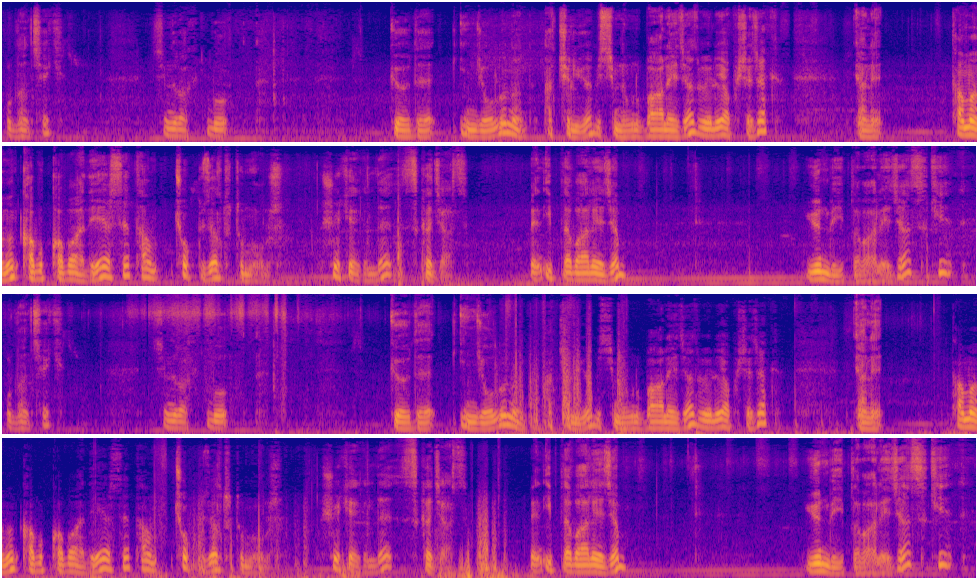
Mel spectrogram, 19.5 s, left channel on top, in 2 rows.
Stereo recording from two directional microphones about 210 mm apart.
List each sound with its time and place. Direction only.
0.0 s speech: 40° right (ahead or behind)
3.8 s speech: 55° right (ahead or behind)
4.9 s speech: 35° right (ahead or behind)
9.6 s a man's voice: 15° right (ahead or behind)
10.3 s speech: 35° right (ahead or behind)
11.4 s speech: 40° right (ahead or behind)
17.7 s speech: 45° right (ahead or behind)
